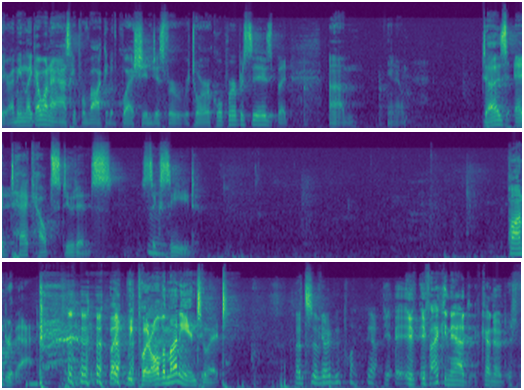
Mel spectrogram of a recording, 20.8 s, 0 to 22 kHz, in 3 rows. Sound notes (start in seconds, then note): 14.3 laughter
